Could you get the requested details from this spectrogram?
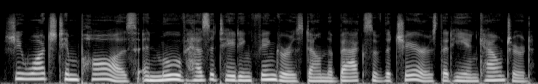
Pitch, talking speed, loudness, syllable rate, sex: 190 Hz, 190 wpm, -16 LUFS, 4.9 syllables/s, female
